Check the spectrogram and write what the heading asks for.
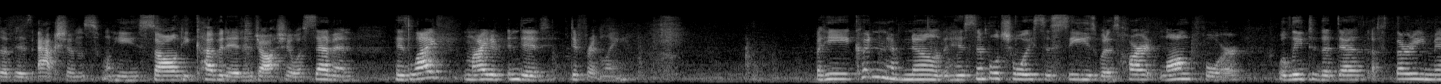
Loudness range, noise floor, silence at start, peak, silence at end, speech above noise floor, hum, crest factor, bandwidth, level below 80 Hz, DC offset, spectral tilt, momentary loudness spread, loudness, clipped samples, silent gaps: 7 LU; -42 dBFS; 0 s; 0 dBFS; 0 s; 22 dB; none; 20 dB; 11 kHz; -78 dBFS; under 0.1%; -3.5 dB/octave; 16 LU; -20 LUFS; under 0.1%; none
